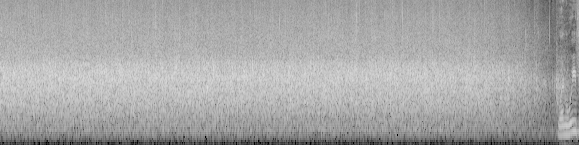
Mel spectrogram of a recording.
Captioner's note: applause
